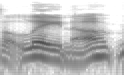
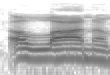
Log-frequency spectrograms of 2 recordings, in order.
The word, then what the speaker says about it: Alannah: Now, I would pronounce it as Elena because you're Elena, but I think it's Alannah Myles.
